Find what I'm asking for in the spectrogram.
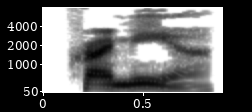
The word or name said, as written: Crimea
